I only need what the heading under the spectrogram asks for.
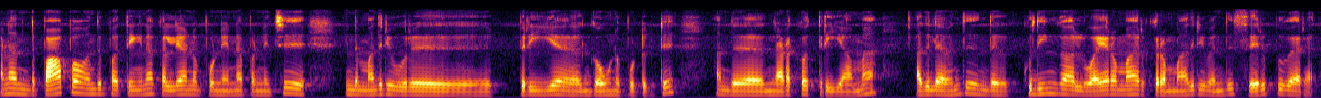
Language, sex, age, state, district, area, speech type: Tamil, female, 30-45, Tamil Nadu, Salem, urban, spontaneous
